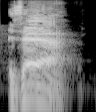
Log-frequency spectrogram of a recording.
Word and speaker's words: Isère: I can't pronounce it, but it's the Isère. – Isère.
